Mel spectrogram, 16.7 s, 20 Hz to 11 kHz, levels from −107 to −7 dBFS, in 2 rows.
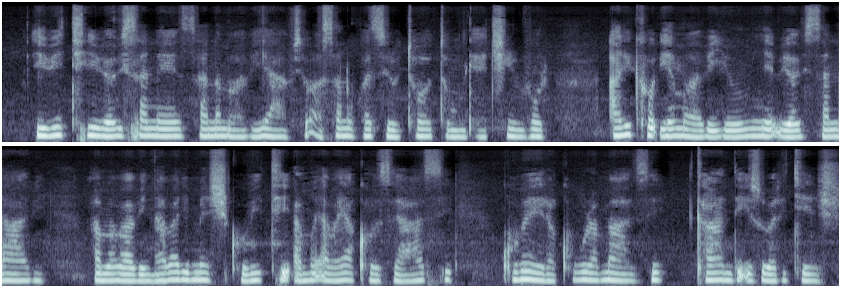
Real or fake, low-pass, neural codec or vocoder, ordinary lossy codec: fake; 9.9 kHz; vocoder, 22.05 kHz, 80 mel bands, Vocos; AAC, 48 kbps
